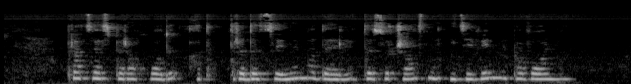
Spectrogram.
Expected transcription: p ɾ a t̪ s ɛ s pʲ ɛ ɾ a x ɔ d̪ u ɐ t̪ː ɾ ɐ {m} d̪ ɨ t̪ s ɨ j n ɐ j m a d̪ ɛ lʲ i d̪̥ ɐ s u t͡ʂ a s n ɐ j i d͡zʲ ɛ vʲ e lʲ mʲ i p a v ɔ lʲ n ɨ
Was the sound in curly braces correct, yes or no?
no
